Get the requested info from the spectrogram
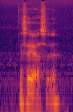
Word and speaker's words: Hisayasu: Wait, did I say his name wrong? – Hisayasu. – That's right, yeah.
